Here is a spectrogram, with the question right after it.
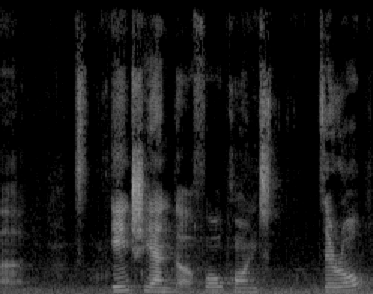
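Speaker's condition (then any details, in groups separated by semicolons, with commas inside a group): No condition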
